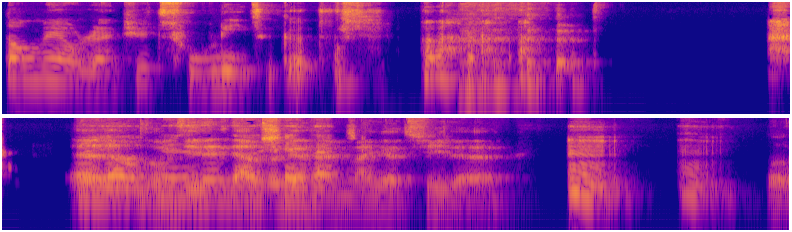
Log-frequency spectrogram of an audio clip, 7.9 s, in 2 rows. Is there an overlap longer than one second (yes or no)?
yes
